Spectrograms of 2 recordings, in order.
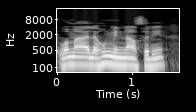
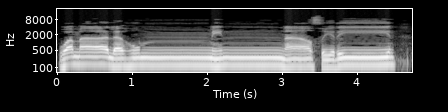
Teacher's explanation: لهم من هنا ميم مع ميم، الحكم إدغام، أدغمنا الميم الأولى في الثانية، فلا بد من تطويل الغنة · Shown in: second take · فلا نقولها بسرعة ولا وما لهم من ناصرين، بل نقول وما لهم من ناصرين، فنبين الغنن في الميمات والنونات المشددة.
